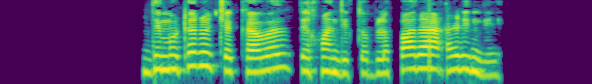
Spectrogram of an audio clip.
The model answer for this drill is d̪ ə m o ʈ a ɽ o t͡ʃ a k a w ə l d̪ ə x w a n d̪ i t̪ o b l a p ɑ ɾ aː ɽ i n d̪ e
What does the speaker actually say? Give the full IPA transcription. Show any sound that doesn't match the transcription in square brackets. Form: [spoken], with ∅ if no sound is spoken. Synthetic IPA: d̪ ə m o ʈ a [ɾ] o t͡ʃ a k a w ə l d̪ ə x w a n d̪ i t̪ o b l a p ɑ ɾ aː ɽ i n d̪ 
